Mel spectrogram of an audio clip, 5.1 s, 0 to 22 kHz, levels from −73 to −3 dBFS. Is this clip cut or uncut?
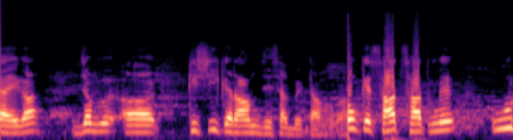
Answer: cut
